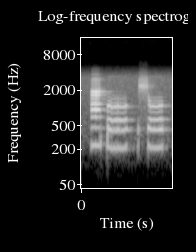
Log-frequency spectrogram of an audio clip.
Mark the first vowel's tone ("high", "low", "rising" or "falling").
high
